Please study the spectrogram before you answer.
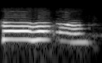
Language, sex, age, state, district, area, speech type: Marathi, female, 18-30, Maharashtra, Solapur, urban, conversation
